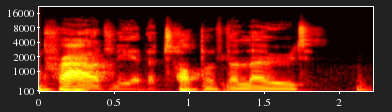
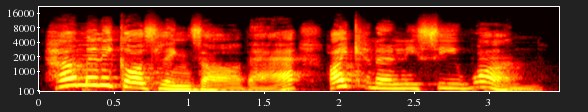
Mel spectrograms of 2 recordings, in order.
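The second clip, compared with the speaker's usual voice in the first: higher, louder eager questions; eager Wilbur; 8 semitones higher, 5 dB louder than usual. A narrator's reading. Wilbur asking the goose about the goslings, eager. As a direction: ask eagerly like an excited pig.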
